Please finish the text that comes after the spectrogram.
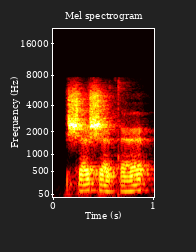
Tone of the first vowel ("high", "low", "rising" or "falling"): rising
